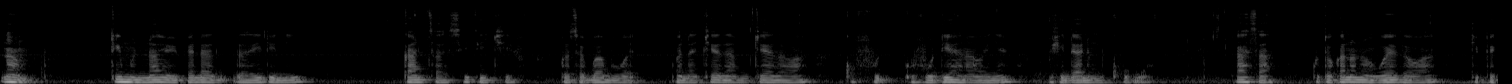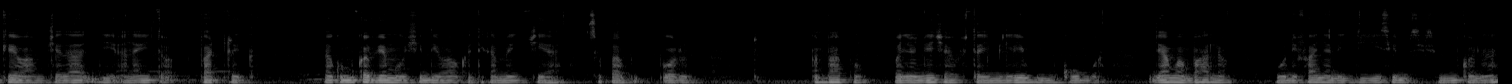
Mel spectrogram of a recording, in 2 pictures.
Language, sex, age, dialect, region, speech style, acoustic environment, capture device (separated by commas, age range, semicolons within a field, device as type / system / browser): Swahili, male, 18-24, Kenya - Nairobi Sheng-influenced, Kenya, focused, silence, desktop / Windows / Chrome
